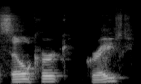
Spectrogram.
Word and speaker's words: Selkirk Grace: accompanied at first by this what's called the selkirk grace yes is that the correct pronunciation absolutely uh it's short but it says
